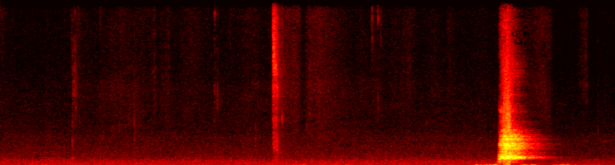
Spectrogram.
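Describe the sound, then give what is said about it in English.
A dog gives a single loud, sharp bark near the end, preceded by low, rumbling shuffles and a brief faint click. “Well, that's my dog for you guys.”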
